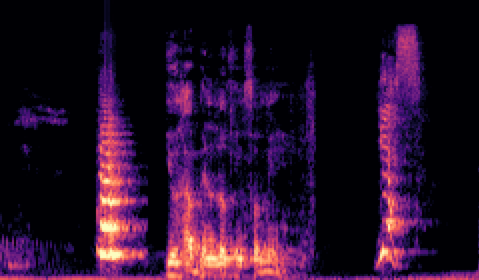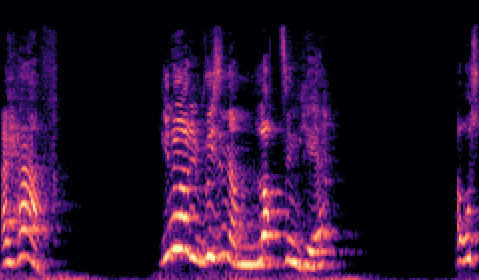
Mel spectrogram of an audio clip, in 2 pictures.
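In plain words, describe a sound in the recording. A young woman speaks angrily and sharply, close by.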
